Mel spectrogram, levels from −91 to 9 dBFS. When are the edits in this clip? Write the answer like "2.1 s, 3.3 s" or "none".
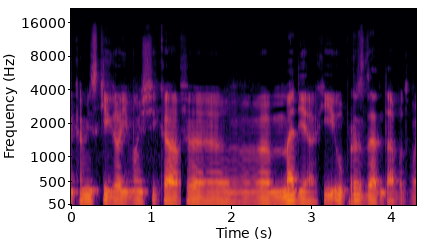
1.4 s, 3.2 s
